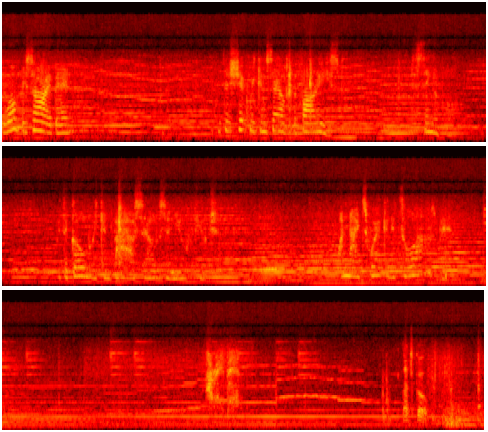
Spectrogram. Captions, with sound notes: - You won't be sorry, Ben. With this ship we can sail to the far east, to Singapore. With the gold we can buy ourselves a new future. One night's work and it's all ours, Ben. (bell ringing) - Hurry, Ben. - Let's go.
